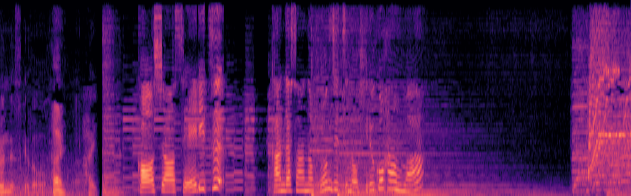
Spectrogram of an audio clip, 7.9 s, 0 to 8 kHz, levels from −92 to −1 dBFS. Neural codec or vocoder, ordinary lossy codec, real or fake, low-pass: none; none; real; none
